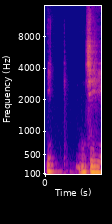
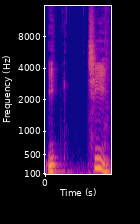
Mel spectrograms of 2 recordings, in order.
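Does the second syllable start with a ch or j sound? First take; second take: j; ch. First: The second syllable starts with a j sound. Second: The second syllable starts with a ch sound. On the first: The speaker calls it wrong. "এখানে হওয়ার কথা ছিল" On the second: The speaker calls it right. "এখানে উচ্চারণ হয়েছে ইক চি"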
